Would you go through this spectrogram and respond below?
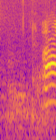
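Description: Medium-haired color point cat giving a short, faint meow at close range, with a gentle rising tone at the end and no other sounds around it.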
